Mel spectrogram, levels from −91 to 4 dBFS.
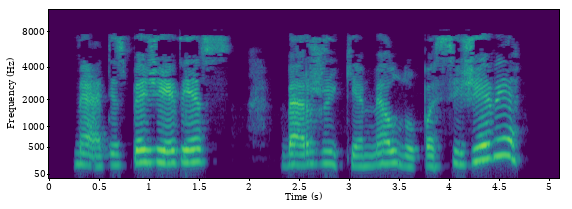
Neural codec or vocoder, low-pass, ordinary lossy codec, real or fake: vocoder, 44.1 kHz, 128 mel bands, Pupu-Vocoder; 10.8 kHz; MP3, 32 kbps; fake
